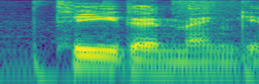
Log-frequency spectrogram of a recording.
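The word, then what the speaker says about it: Teden Mengi: Tiden Mengi, that's how you say it.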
